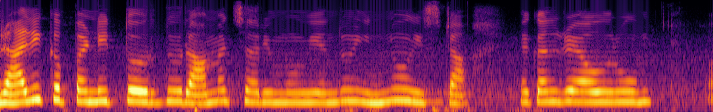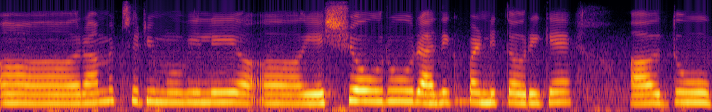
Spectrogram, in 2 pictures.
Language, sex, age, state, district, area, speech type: Kannada, female, 18-30, Karnataka, Chikkamagaluru, rural, spontaneous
